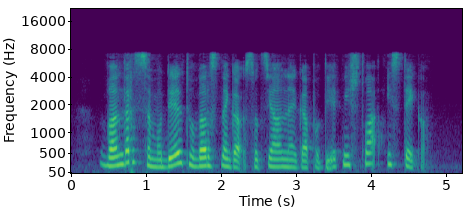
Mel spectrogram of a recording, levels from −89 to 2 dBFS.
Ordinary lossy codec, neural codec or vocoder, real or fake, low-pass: none; codec, 16 kHz, 1.1 kbps, Voila-Tokenizer; fake; 7.2 kHz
